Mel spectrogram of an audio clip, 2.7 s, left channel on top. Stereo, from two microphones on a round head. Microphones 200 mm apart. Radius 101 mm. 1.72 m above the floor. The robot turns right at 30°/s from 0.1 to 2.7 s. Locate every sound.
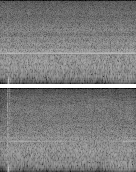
0.1 s a thud: 60° right (ahead or behind)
